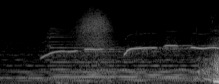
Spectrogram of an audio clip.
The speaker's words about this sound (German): Es ist gerade live gepfiffen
